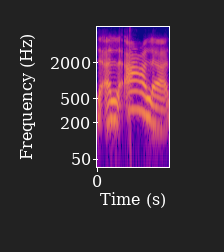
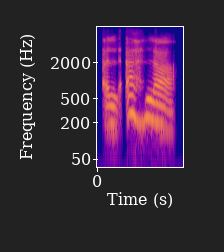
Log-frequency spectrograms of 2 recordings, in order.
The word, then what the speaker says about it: الأعلى: Example, الأعلى. It's الأعلى, not الأهلى. No, or الأحلى. No.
